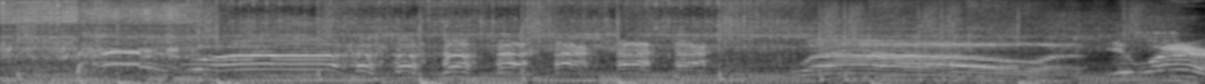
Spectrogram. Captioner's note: machine hissing; laughing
